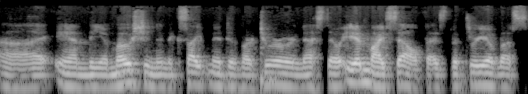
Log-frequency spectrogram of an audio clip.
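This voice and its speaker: Using a monotone, flat intonation, a man talks with a Midwestern American accent. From US Midwest, Ohio. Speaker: business executive and marathon runner. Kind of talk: interview.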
